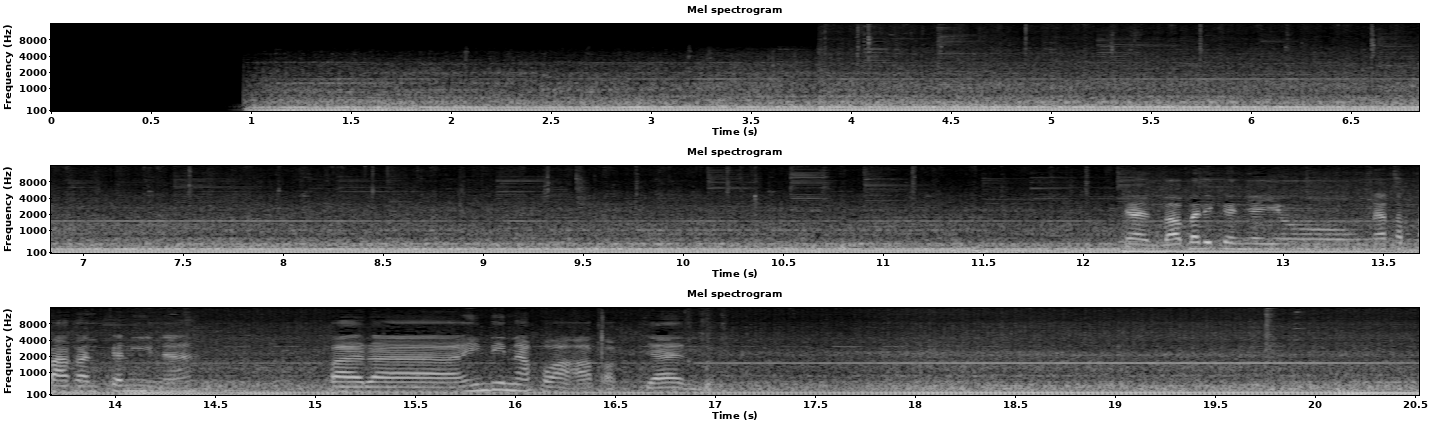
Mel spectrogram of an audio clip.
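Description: A machine's engine runs with a steady low hum.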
